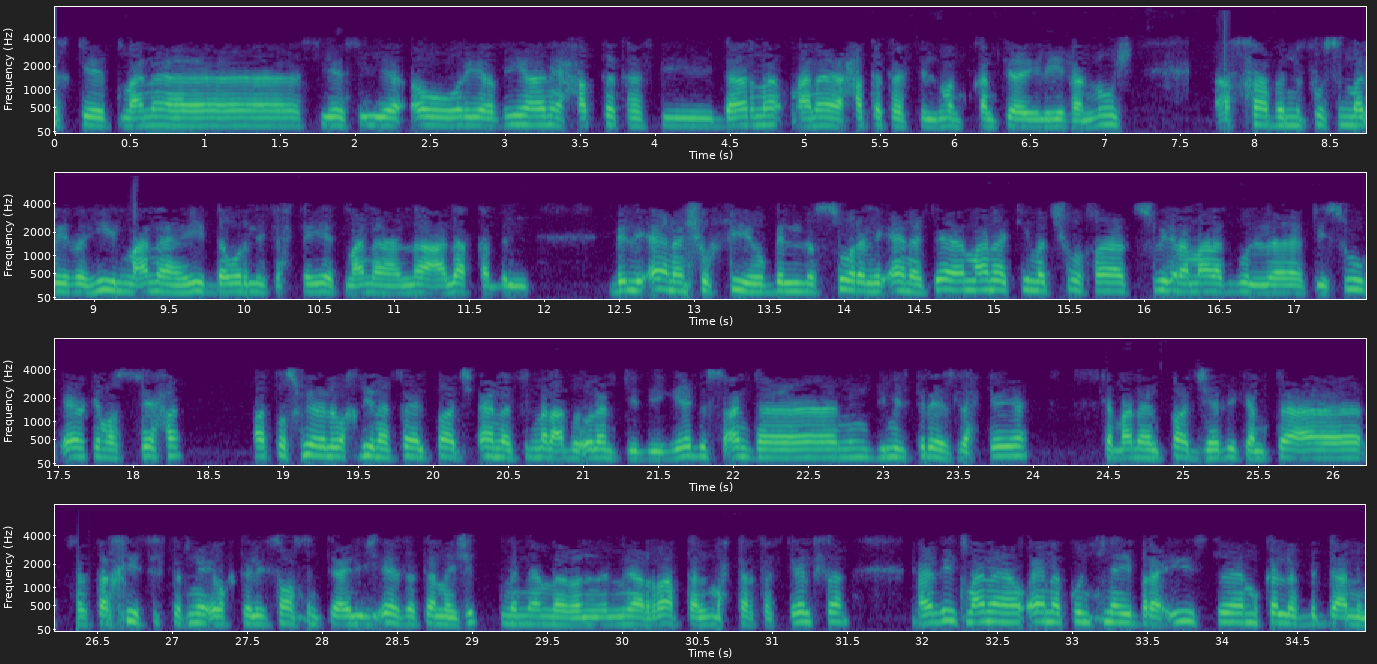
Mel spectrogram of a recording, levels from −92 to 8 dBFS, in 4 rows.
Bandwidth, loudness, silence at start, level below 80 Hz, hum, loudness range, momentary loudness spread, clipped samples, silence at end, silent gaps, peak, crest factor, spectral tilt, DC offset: 4.2 kHz; -24 LUFS; 0 s; -62 dBFS; none; 2 LU; 6 LU; under 0.1%; 0 s; none; -8 dBFS; 16 dB; -11 dB/octave; under 0.1%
